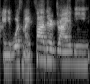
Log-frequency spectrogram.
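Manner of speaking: usual speaking voice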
